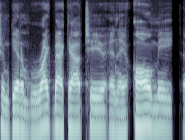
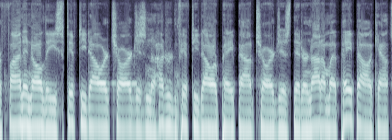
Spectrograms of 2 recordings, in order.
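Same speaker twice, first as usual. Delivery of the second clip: ordinary delivery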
